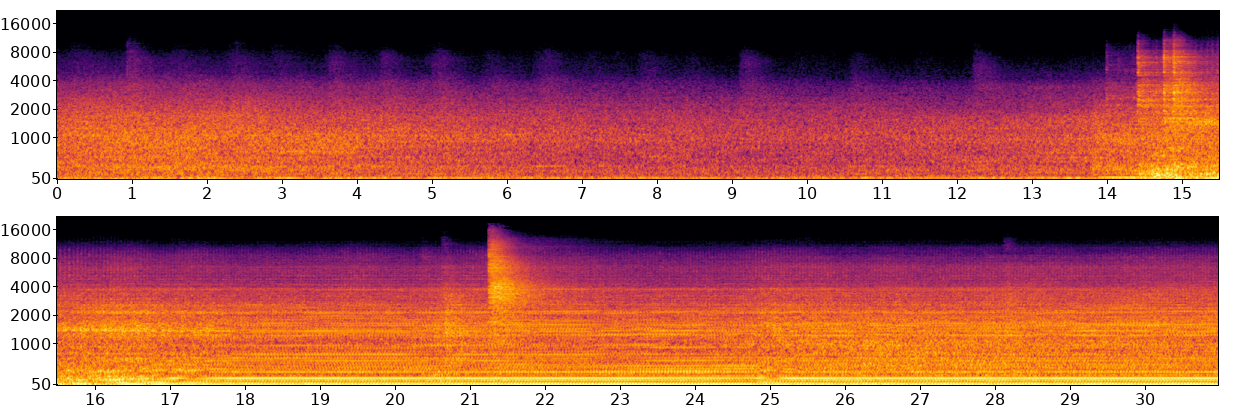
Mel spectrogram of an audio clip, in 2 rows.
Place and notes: Maribor, Studenci station - waiting room
waiting room ambience at Studenci station, later a train engine starts.
(SD702 AT BP4025)
Maribor, Slovenia, 30 May 2012, ~13:00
